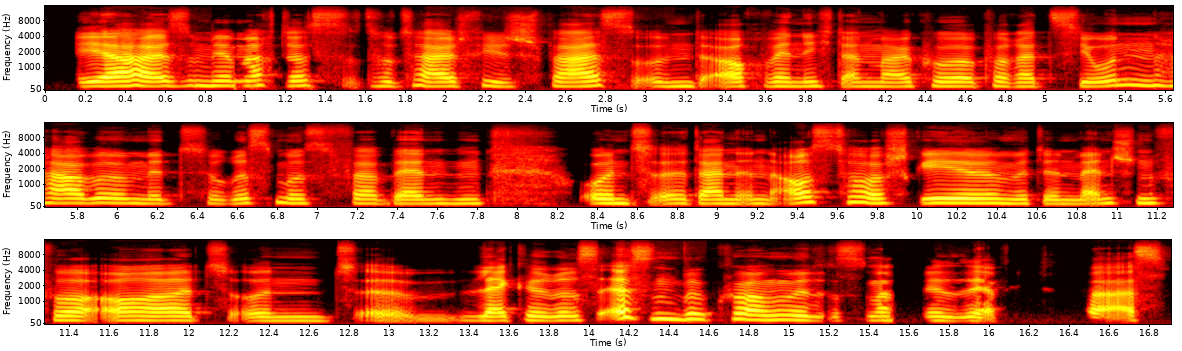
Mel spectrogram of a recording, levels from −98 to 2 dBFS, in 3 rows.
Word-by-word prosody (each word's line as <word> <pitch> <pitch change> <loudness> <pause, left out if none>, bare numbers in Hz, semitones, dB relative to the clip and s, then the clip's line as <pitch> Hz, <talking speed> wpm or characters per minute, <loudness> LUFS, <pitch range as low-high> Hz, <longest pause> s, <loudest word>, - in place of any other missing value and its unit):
Ja, 190 +2 +7
also, 195 +2 +5
mir 205 -1 -1
macht 215 0 -2
das 205 0 -6
total 185 0 0
viel 185 -3 -7
Spaß, 190 +4 +1
und 185 0 -6
auch 185 - 0
wenn 185 -1 -2
ich 185 0 -5
dann 180 - -5
mal 175 0 -1
Kooperationen 185 +4 -3
habe 195 0 +2
mit 175 -2 -8
Tourismusverbänden 180 -1 -4 0.5
und, 185 -2 0
äh, 180 -1 -4
dann 175 0 +1
in 175 0 -6
'n - - -6
Austausch 220 -2 0
gehe 195 0 +5
mit 175 -1 -4
den 165 0 -4
Menschen 195 +2 -3
vor 185 -1 +1
Ort 175 -1 +2
und, 165 -1 -6
ähm, 80 0 -6
leckeres 175 +1 +1
Essen 245 -5 +5
bekomme, 205 -5 +2
das 160 0 -13
macht 175 -1 -3
mir 170 -2 -3
sehr 160 -1 +1
viel - - -43 0.2
Spaß. - - +1
185 Hz, 145 wpm, -23 LUFS, 175-195 Hz, 0.5 s, Ja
